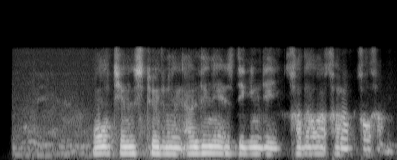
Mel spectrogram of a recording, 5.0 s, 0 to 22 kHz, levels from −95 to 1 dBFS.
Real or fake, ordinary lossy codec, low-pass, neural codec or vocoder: fake; none; 7.2 kHz; codec, 16 kHz, 2 kbps, FreqCodec, smaller model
